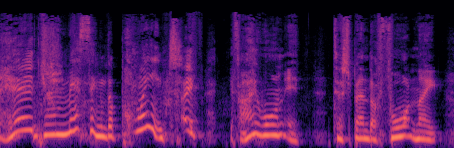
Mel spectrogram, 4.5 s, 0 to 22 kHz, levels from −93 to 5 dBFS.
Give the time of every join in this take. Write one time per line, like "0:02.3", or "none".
0:02.2

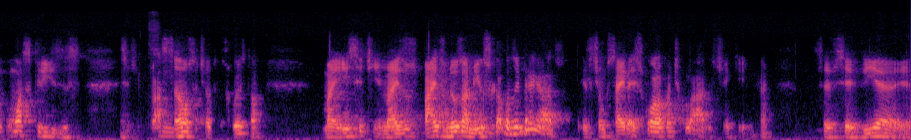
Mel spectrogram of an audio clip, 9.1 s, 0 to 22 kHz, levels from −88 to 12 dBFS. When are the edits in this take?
0:01.2

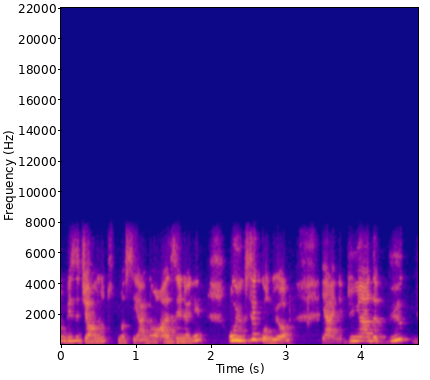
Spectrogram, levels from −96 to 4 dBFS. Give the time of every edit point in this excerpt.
0:03.5

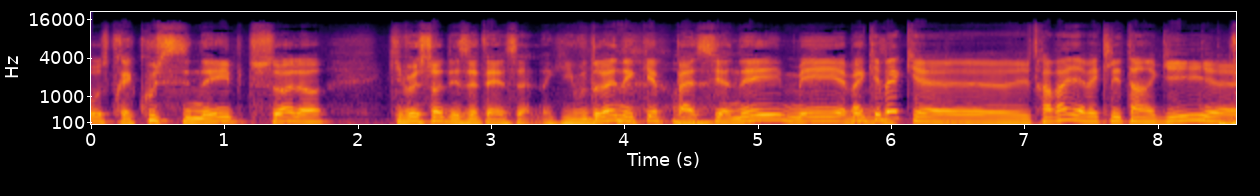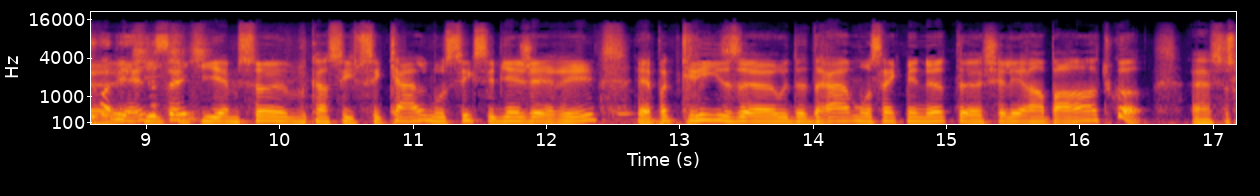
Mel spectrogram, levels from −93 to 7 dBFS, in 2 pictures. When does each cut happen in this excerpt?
none

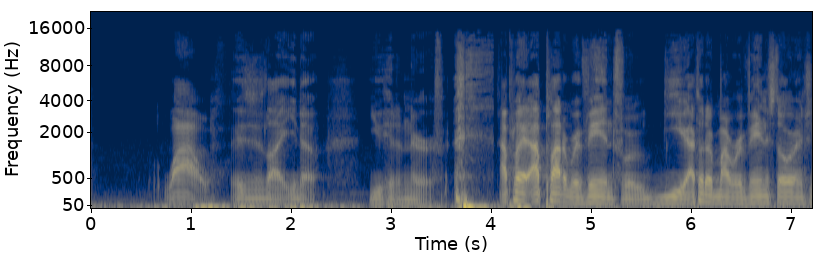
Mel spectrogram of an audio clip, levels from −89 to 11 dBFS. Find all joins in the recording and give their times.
0:01.4
0:04.0

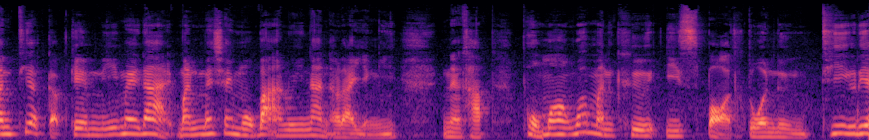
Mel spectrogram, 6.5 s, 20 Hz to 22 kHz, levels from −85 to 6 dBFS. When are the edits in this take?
0:04.1

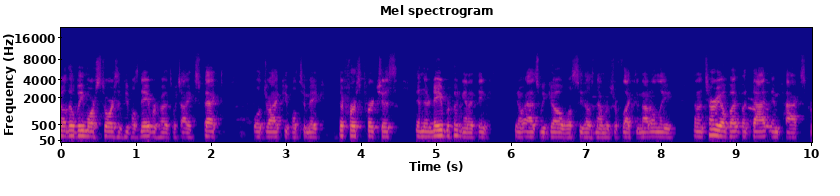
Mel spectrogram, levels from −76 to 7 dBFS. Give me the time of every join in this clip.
0:01.5
0:05.4

